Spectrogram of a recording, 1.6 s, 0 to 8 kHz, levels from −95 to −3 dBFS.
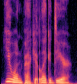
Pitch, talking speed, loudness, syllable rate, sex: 175 Hz, 230 wpm, -17 LUFS, 5.3 syllables/s, female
